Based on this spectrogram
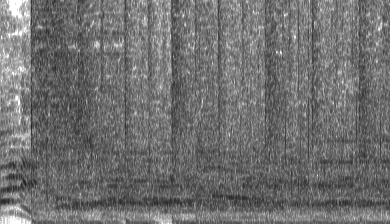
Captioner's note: cheering; upbeat music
